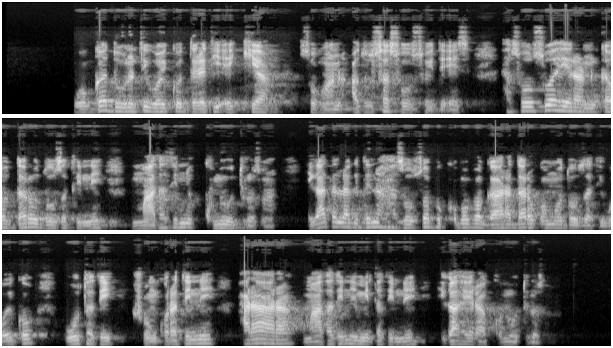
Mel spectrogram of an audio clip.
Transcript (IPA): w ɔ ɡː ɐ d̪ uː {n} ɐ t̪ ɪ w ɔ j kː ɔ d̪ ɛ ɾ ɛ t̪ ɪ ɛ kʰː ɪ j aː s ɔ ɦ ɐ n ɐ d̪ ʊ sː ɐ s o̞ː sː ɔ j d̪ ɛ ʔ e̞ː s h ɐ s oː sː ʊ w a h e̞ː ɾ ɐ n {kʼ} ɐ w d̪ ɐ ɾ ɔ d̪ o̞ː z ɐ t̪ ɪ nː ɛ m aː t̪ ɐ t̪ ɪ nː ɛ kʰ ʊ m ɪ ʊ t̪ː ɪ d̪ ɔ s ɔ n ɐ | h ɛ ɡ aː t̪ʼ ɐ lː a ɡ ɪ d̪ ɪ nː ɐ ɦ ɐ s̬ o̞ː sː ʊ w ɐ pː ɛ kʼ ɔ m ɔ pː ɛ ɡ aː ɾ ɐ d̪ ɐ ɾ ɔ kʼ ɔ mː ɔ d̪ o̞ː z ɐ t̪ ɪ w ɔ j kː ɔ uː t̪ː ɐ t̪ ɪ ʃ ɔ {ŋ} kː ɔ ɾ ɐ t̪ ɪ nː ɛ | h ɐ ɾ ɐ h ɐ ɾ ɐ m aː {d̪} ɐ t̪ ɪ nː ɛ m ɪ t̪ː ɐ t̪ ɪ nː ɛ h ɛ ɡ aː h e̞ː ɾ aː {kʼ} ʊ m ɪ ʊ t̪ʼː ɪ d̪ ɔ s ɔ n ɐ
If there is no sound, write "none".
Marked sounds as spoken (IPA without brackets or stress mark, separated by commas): n, k, ŋ, t̪, k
